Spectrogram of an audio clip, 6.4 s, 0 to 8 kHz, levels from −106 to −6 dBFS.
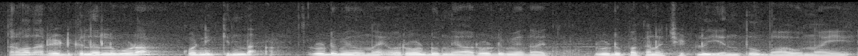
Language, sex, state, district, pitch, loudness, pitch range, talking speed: Telugu, male, Andhra Pradesh, Annamaya, 120 Hz, -15 LUFS, 115-130 Hz, 185 wpm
